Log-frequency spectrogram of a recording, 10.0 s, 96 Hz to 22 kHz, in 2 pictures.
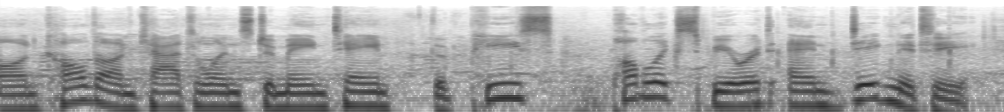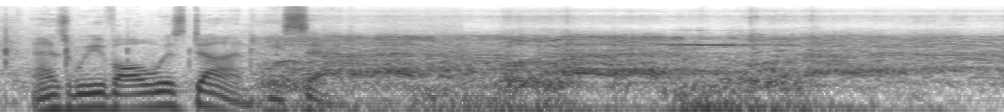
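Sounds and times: large crowd shouting: 6.3s - 10.0s.

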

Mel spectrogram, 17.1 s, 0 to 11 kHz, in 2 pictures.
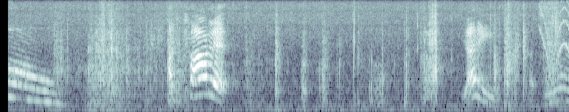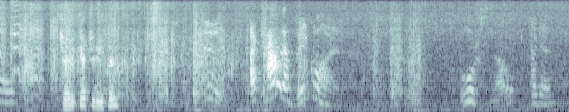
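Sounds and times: children squealing and crying: 8.0s - 9.4s.

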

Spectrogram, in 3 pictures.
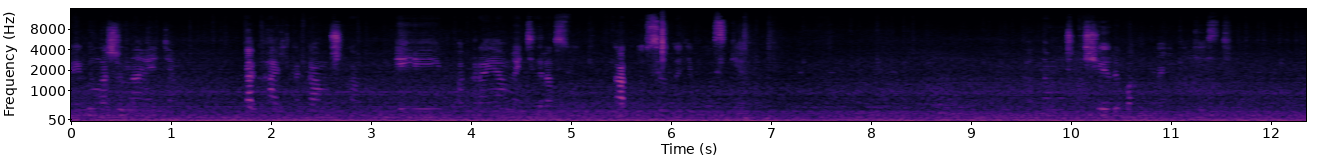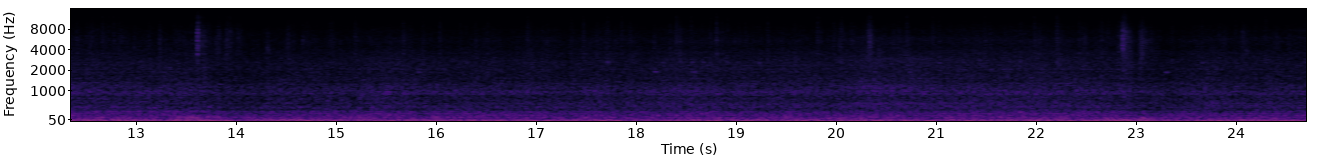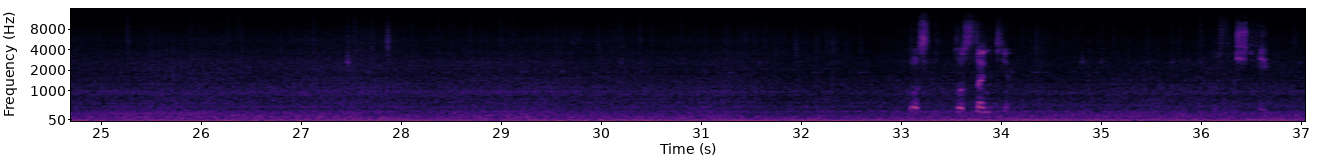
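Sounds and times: car engine running: 0.0s - 37.0s
tyres on asphalt: 0.0s - 37.0s.

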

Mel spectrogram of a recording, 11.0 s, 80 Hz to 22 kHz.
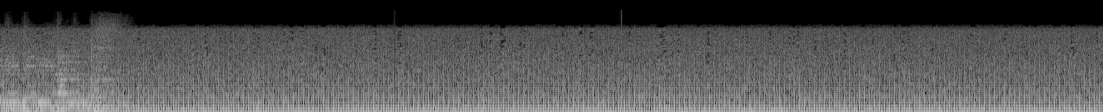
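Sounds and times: low buzzing hum: 0.0s - 11.0s
tape hiss: 0.0s - 11.0s.

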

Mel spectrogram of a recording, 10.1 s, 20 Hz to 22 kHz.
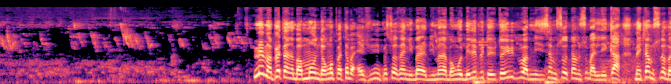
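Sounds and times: birds chirping: 0.0s - 10.0s
people talking: 3.8s - 10.0s.

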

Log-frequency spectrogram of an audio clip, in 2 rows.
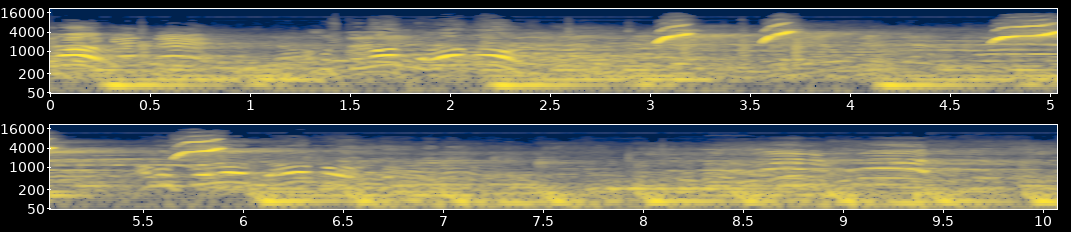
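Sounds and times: faint backing music: 0.0s - 10.0s.

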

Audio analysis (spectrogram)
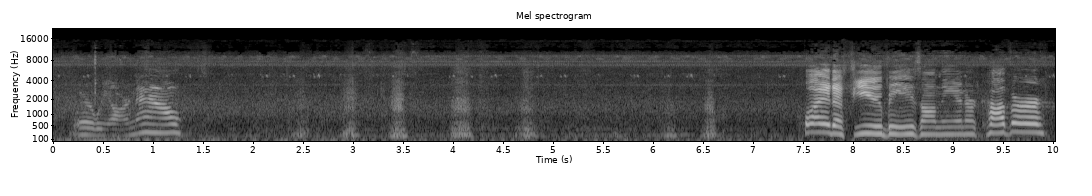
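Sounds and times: bellows puffing air: 2.3s - 6.9s.

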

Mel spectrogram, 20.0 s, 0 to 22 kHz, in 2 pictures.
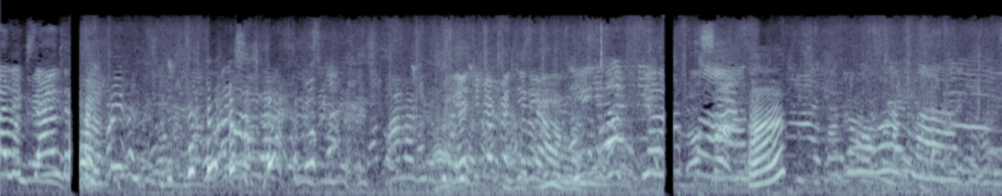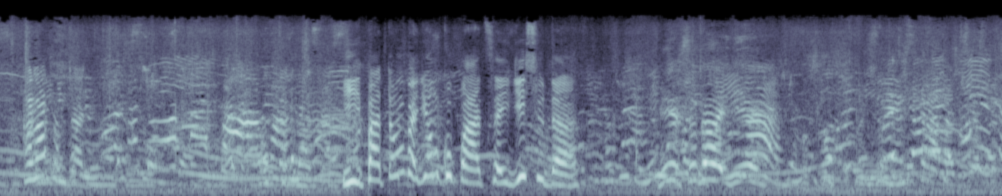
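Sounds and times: adults talking: 0.0s - 20.0s
children shouting and chattering: 0.0s - 20.0s.

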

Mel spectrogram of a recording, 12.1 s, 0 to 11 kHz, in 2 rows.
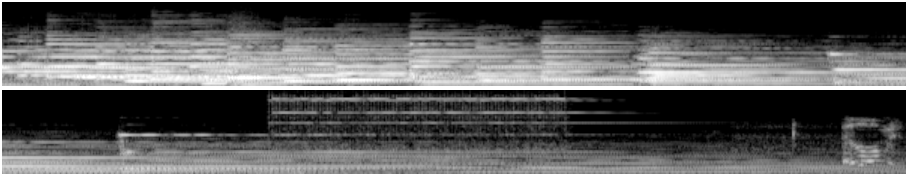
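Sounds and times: soft piano music: 0.0s - 12.0s
old bell telephone ringing: 7.8s - 10.9s.

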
